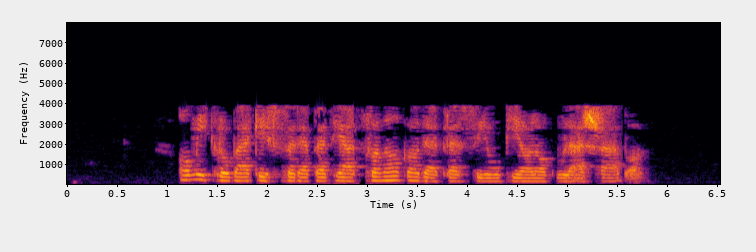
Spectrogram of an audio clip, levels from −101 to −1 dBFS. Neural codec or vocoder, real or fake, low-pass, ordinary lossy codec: none; real; 7.2 kHz; AAC, 16 kbps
